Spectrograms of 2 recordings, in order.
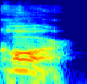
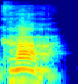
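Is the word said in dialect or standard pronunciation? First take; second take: standard; dialect. First: It is said in a standard pronunciation. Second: It is said in a local dialect. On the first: "No, car, bar" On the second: "I say ka and ba"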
